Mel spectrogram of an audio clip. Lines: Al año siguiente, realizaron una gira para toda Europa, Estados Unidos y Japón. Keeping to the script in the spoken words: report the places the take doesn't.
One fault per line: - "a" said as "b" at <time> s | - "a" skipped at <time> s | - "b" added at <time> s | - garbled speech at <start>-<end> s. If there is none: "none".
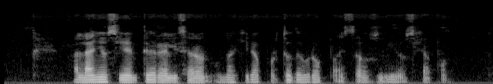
- "para" said as "por" at 2.6 s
